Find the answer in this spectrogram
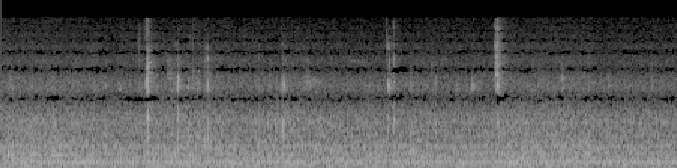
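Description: Close-up chewing of a mouthful of corn on the cob, with soft crunching and a few sharp wet mouth clicks about once a second.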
